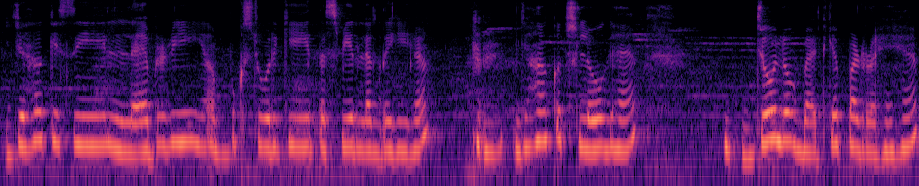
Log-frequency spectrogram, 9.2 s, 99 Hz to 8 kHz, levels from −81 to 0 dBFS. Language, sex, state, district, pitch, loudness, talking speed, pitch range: Hindi, female, Bihar, Darbhanga, 245 Hz, -31 LUFS, 145 wpm, 230-265 Hz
